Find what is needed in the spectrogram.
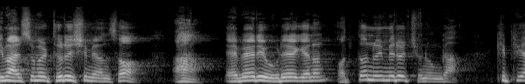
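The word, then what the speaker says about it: הבל: 사전에 보시면은 그렇게 되어 있는데 이 허무라고 하는 에벨이라고 하는 히브리 발음으로 하면 헤벨이라고 하는 이 단어가 쓰여져 있는 성경, 구약 성경 아주 중요한 성경이 있는데요. 혹시 여러분 아십니까? 모르시죠? 그러니까 오늘 이 말씀을 들으시면서 에벨이 우리에게는 어떤 의미를 주는가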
